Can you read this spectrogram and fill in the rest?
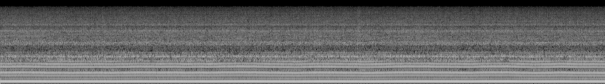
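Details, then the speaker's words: Mildly ported Homelite Super XL Auto chainsaw cutting dry wood; steady high scream under load, even pitch with no four-stroking burble; a spark plug check after shutdown showed a slightly lean mixture. "so i shut it off like that to uh do a spark plug test and it did end up showing just a slight lean"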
